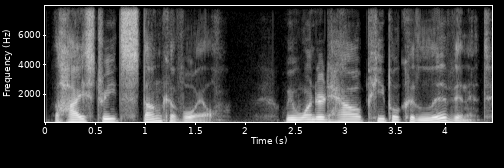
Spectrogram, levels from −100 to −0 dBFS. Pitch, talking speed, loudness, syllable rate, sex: 125 Hz, 190 wpm, -17 LUFS, 4.6 syllables/s, male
